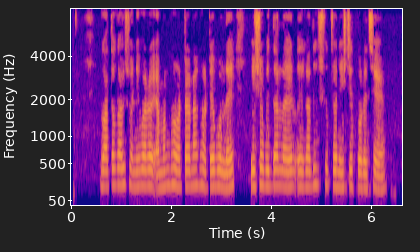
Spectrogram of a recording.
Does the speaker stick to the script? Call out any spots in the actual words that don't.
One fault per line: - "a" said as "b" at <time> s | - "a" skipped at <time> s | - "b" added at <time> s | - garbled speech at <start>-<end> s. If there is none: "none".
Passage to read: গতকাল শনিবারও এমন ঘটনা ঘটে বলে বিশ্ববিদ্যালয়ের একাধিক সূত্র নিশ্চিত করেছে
none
